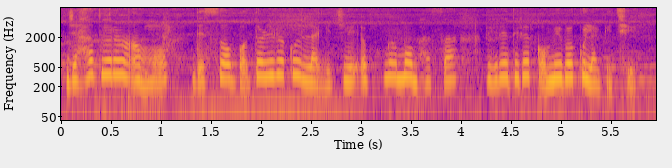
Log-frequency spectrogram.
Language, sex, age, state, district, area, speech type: Odia, male, 18-30, Odisha, Koraput, urban, spontaneous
